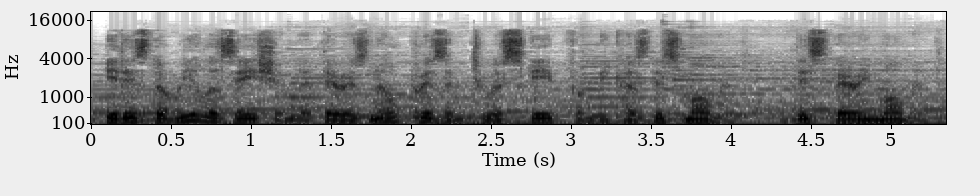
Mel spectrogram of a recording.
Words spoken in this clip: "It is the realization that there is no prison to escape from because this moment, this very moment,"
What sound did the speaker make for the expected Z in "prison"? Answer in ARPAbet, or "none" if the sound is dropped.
Z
